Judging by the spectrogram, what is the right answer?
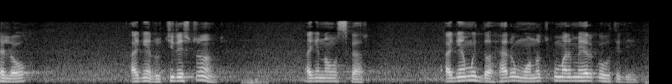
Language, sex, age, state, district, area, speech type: Odia, male, 18-30, Odisha, Boudh, rural, spontaneous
